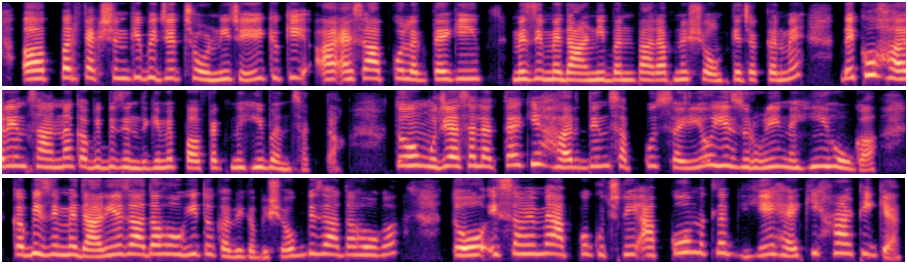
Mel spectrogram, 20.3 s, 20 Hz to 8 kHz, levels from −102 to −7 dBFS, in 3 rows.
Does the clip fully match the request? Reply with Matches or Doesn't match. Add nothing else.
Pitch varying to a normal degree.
Matches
